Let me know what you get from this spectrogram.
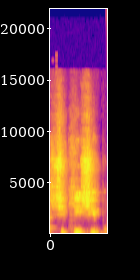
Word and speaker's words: shikishi: Shikshi board, I think it's called. It basically, let me make sure I'm saying that right. Yeah, Shikishi board from Barnes & Noble, and it has the art of a bunch of Viz manga.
